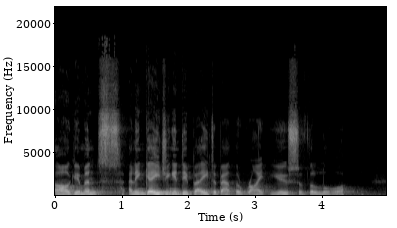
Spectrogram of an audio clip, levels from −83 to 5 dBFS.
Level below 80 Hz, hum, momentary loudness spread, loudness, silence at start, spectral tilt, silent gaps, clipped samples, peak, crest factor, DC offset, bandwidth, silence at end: -60 dBFS; none; 13 LU; -31 LUFS; 0 s; -5 dB/octave; none; under 0.1%; -12 dBFS; 18 dB; under 0.1%; 18.5 kHz; 0.55 s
